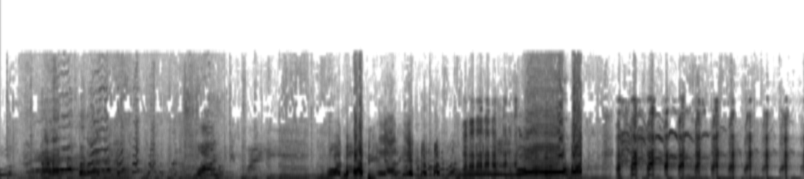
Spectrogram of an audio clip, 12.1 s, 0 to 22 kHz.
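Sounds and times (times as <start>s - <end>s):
women laughing: 0.0s - 3.4s, 4.2s - 12.0s.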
